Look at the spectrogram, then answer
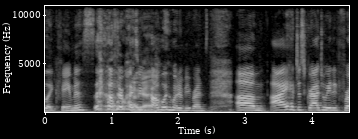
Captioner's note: laughs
